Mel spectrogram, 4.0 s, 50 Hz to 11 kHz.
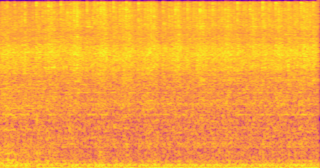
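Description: A 1963 Mini Cooper with its 997 engine idling after 40 years unused, a steady low, close rumble with an even, slightly lumpy pulse and no voices.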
